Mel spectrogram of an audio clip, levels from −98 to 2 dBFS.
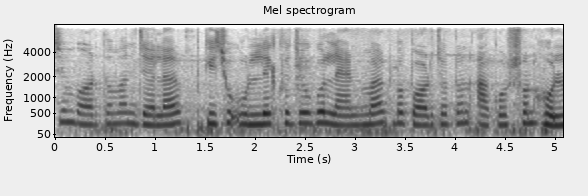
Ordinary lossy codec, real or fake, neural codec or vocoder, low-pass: none; real; none; 7.2 kHz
